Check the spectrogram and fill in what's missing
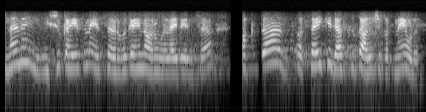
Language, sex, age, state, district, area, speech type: Marathi, female, 18-30, Maharashtra, Kolhapur, rural, conversation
